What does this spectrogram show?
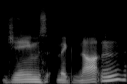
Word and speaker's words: Macnaghten: And our guest today is James McNaughton.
